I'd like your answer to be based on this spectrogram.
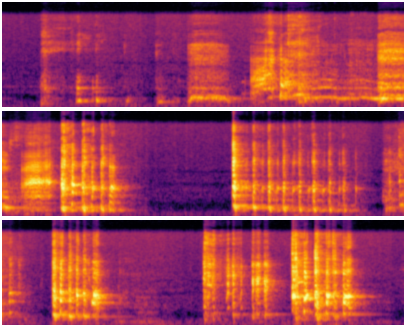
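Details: Deliberately imitated coughing and throat-clearing with a grandmother, in several clusters separated by brief pauses.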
